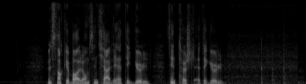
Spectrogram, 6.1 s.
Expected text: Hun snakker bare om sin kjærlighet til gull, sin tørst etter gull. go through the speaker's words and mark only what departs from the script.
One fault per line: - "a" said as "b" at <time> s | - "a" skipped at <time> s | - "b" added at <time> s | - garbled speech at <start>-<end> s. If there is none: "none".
none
